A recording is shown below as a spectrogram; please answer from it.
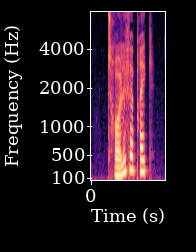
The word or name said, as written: troldefabrik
